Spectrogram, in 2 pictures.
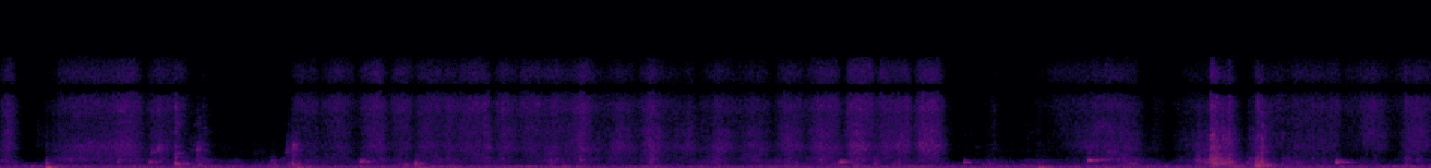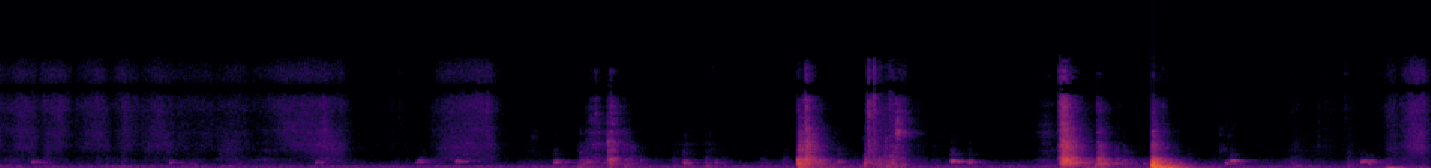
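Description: A damp sponge wipes and scrubs across tile.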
